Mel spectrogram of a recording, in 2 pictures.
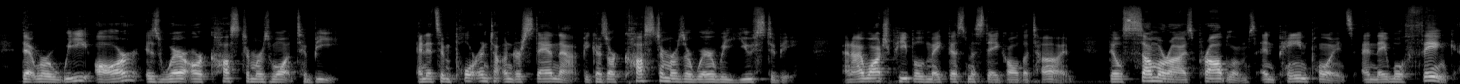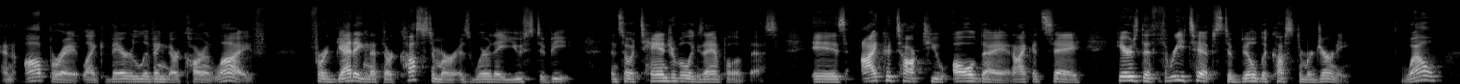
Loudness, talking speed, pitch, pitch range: -25 LUFS, 190 wpm, 130 Hz, 125-145 Hz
